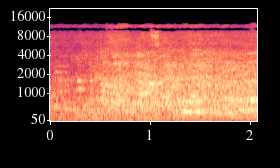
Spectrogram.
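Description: Crowd chatter: several voices talking over one another, growing louder about half a second in.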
